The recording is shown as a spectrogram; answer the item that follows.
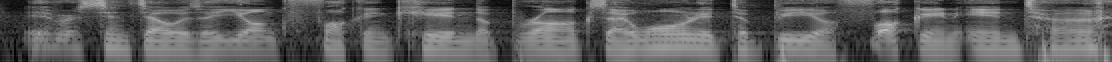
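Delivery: narrated like a film voiceover intro. The speaker performs the opening voiceover of The Intern as a Robert De Niro impression. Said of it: "this is me doing my impression of Robert De Niro".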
